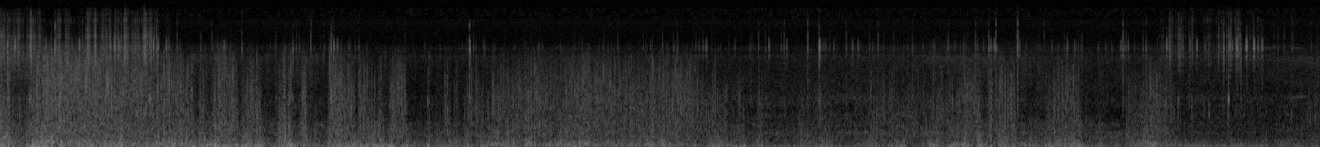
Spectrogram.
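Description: Wind rushes loudly past while riding along a road.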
